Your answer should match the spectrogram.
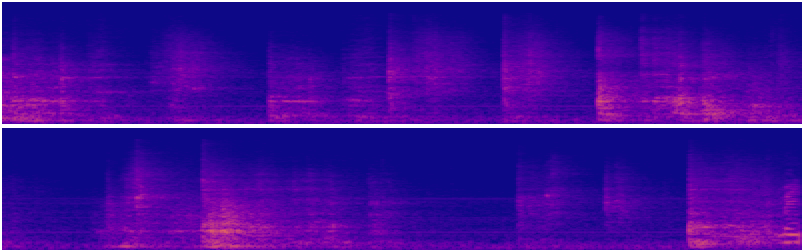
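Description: A spoon scraping and knocking against the metal wok and pots of a homemade ice-and-salt ice-cream maker as frozen ice cream is scooped out, in irregular clinks and scrapes.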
